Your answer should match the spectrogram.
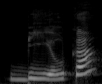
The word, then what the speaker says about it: білка: цей склад буде наголошений наступне слово білка ділимо його на склади в слові білка два склади визначаємо який склад наголошений перепитаємо це слово білка або покличемо білка перший склад вимовляємо з більшою силою голосу значить цей склад наголошений сорочка ставимо кулачок і ділимо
